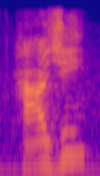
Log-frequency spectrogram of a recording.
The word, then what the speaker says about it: Haji: Haji?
